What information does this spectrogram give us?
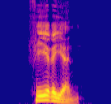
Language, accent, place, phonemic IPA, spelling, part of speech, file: German, Germany, Berlin, /ˈfeːri̯ən/, Ferien, noun, De-Ferien.ogg
- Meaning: 1. holidays during which an institution (especially a school, university) or a business is closed; break (usually three days or more) 2. vacation, holiday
